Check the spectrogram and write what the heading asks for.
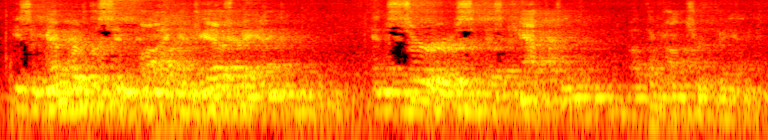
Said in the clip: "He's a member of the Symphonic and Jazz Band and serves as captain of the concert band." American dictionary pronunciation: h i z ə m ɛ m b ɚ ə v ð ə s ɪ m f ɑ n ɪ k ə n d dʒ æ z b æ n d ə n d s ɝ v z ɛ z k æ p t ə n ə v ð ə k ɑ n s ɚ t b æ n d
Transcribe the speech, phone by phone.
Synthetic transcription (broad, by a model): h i z ə m ɛ m b ɚ ə v ð ə s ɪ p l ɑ ɪ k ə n dʒ æ z b æ n d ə n s ɝ v z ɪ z k æ p t ə n ə v ð ə k ɑ n s ɚ t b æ n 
